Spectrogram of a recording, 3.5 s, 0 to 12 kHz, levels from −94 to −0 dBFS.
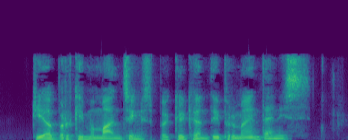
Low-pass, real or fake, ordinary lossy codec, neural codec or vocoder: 7.2 kHz; fake; AAC, 48 kbps; codec, 16 kHz, 1 kbps, X-Codec, WavLM features, trained on Multilingual LibriSpeech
